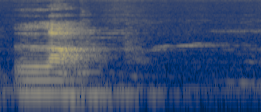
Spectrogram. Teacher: और पार्श्विक व्यंजन के तहत ला आता है, और ला का उच्चारण आप करिए ला। तो अगल बगल से जिह्वा के पार्श्व से वायु निकलती है, और प्लस जिह्वा की नोक जो है हमारे वर्त को स्पर्श कर रही है ला, इसीलिए ये पार्श्विक व्यंजन है।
